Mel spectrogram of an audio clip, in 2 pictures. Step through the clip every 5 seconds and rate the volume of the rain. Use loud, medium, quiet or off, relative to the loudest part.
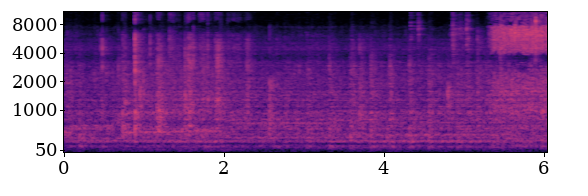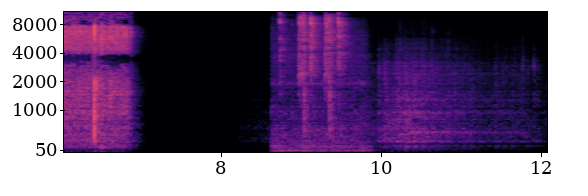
quiet, loud, off.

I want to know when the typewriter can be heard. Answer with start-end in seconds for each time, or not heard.
not heard.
